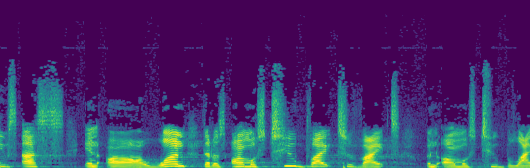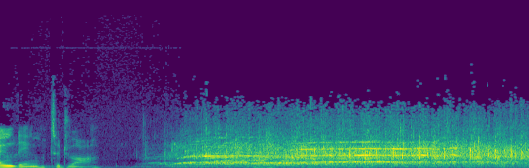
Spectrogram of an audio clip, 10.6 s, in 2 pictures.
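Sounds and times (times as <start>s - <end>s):
speech: 0.0s - 6.4s
whoops and hollers: 6.8s - 10.2s
audience applause at a poetry reading: 6.8s - 10.5s.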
